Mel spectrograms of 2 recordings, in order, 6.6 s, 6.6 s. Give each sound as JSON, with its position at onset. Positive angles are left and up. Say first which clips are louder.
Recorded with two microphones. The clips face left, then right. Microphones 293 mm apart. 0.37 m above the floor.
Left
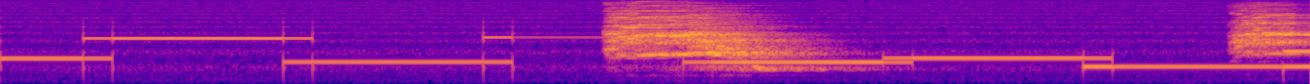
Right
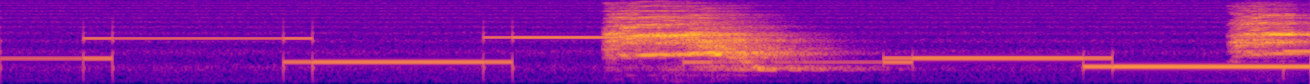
{"t": 3.0, "sound": "a scream", "louder": "right 1 dB", "side_deg": -65, "distance_m": 7.0}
